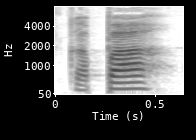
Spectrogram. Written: kapa

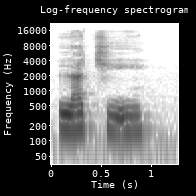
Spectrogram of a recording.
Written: latchi'i

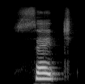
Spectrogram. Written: sech

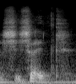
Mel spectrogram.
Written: Sisait

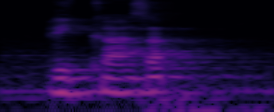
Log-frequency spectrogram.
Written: ricaza

